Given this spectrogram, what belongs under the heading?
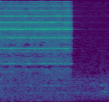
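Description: During a technical conference talk, a phone gives a steady, bright electronic ring that cuts off abruptly, leaving near silence; no one speaks.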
